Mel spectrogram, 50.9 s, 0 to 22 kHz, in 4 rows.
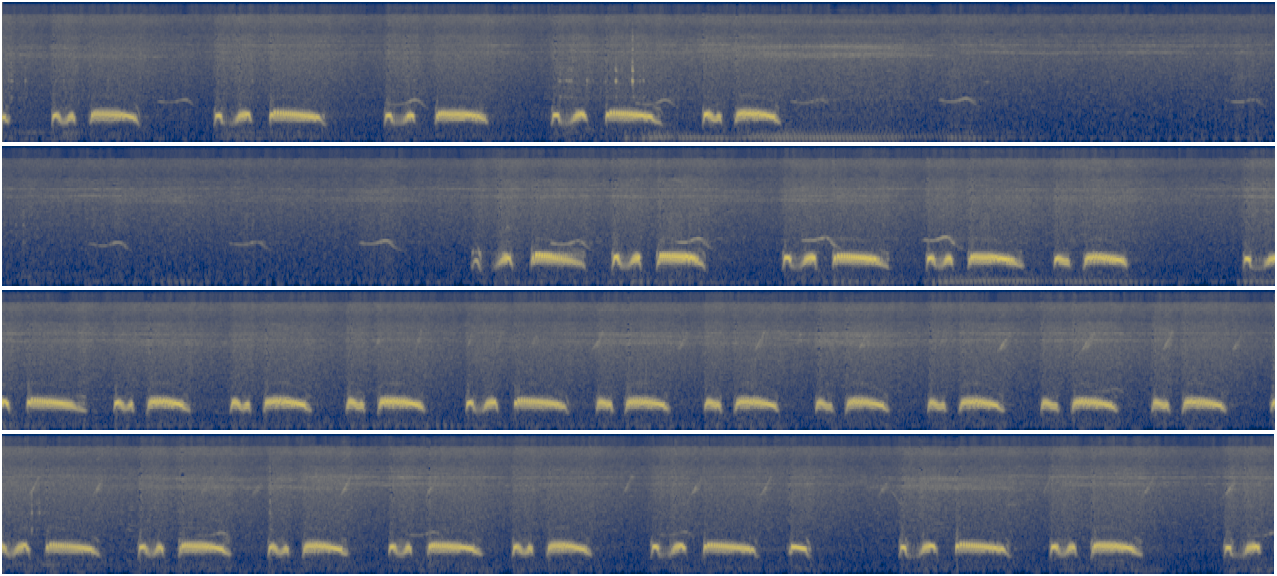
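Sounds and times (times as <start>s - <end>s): dove cooing: 0.0s - 9.9s, 17.4s - 19.9s, 20.5s - 24.1s, 25.1s - 46.4s, 47.1s - 49.7s, 50.4s - 50.9s.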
